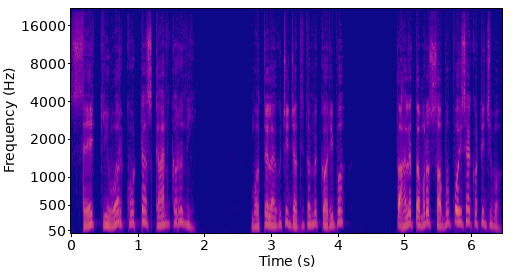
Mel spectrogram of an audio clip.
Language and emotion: Odia, fearful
